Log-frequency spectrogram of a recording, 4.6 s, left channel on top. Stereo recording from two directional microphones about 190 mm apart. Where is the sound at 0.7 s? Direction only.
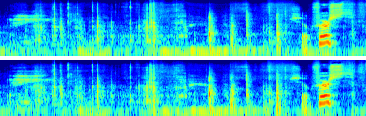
10° right (ahead or behind).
